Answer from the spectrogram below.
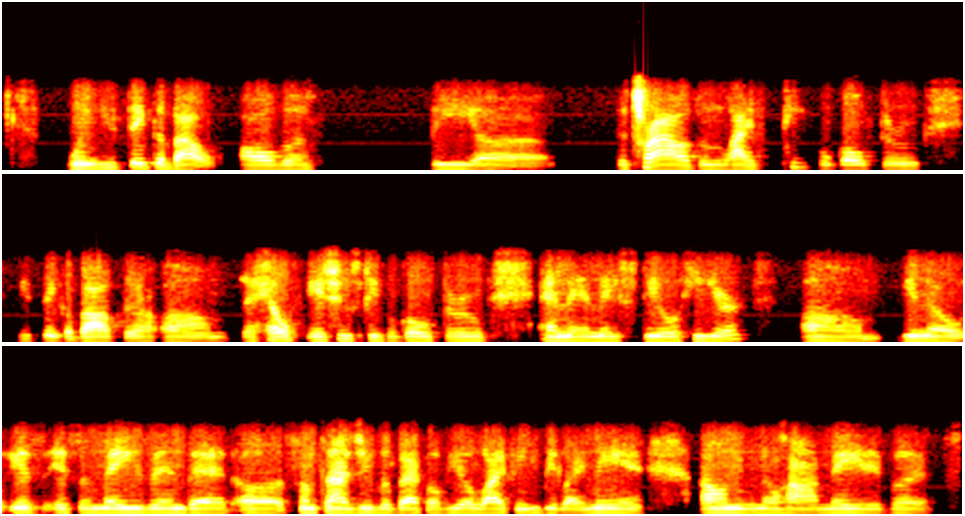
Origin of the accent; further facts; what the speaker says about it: Chicago, Illinois, United States; I grew up in Chicago. I don't really care to be in the snow.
